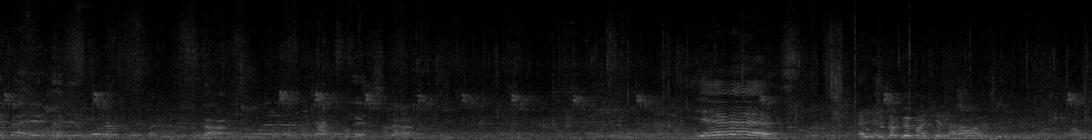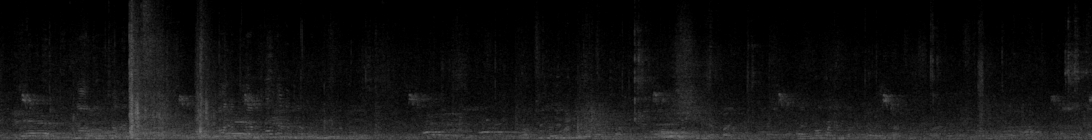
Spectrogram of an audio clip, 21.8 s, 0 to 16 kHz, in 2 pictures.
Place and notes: This recording is one of a series of recording mapping the changing soundscape of Saint-Denis (Recorded with the internal microphones of a Tascam DR-40).
27 May, ~11:00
